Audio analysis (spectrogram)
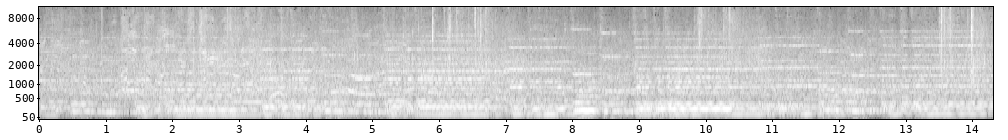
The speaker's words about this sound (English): The game hasn't begun yet. Everyone's getting hot dogs, getting beer. While the crowd makes its way to the seats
